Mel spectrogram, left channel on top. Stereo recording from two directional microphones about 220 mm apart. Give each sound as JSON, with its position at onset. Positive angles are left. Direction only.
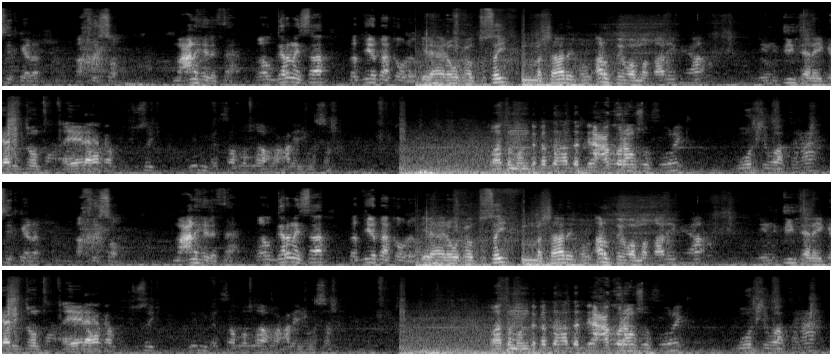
{"t": 0.2, "sound": "a man's voice", "side_deg": -5}
{"t": 4.2, "sound": "speech", "side_deg": 25}
{"t": 5.3, "sound": "a man's voice", "side_deg": 0}
{"t": 13.2, "sound": "a man's voice", "side_deg": 0}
